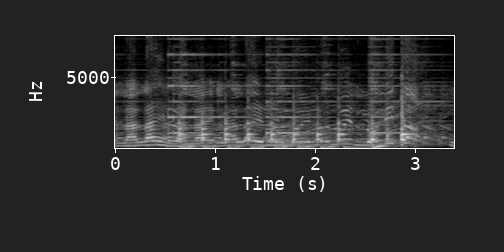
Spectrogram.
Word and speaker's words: ললিতা: হবে জানো হ্যাঁ আর তুমি ঠিকঠাক উচ্চারণ করো একদম বলো ললিতা ললিতা ললিতা বাহি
